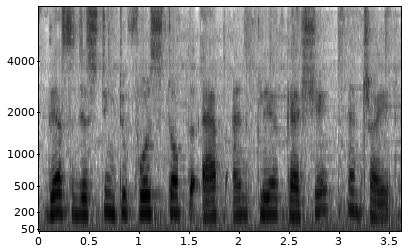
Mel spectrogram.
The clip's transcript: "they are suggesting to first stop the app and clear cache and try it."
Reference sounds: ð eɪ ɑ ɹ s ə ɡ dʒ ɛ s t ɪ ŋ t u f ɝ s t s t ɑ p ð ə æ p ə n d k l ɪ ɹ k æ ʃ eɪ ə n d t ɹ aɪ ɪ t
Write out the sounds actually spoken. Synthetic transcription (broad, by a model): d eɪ ɑ ɹ s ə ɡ dʒ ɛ s t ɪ ŋ t u f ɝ t s t ɑ p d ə æ p ə n d k l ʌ ɹ k æ ʃ eɪ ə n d t ɹ aɪ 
